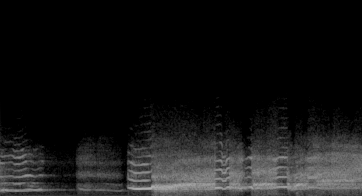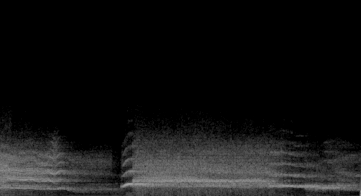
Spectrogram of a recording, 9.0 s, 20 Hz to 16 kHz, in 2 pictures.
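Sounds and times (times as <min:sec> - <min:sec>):
woman screaming and wailing: 0:01.6 - 0:08.8.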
